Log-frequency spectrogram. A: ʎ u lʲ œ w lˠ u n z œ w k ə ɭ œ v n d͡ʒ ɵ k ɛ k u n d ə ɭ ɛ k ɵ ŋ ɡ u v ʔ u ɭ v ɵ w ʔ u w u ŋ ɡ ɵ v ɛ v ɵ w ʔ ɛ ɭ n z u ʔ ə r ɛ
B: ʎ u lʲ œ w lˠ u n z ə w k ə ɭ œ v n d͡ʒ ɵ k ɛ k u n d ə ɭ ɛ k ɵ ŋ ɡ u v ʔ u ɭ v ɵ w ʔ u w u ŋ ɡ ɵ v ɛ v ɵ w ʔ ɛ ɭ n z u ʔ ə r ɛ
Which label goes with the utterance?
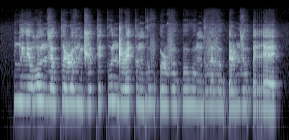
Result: A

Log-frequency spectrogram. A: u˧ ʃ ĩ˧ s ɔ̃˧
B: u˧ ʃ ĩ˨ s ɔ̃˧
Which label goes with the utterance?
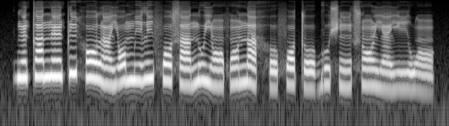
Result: B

